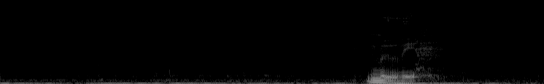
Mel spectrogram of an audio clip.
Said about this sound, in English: I typed in Life Extension movie and it says Vanilla Sky.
